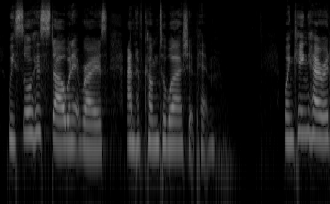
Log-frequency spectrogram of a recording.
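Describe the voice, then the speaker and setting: A woman speaks at a moderate pace with a fairly high pitch in an ordinary speaking voice. The recording is very clean, with a silent background. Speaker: scripture reader. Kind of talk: reading aloud.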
